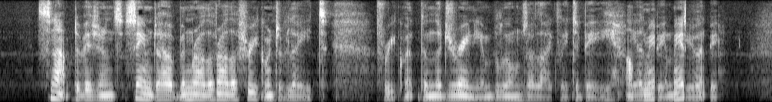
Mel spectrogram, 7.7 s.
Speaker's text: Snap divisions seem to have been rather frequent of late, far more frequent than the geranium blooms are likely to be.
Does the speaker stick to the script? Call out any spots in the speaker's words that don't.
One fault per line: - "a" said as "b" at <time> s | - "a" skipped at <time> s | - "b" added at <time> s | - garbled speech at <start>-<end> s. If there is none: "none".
- "rather" added at 2.2 s
- "far more" skipped at 3.3 s
- garbled speech at 6.3-7.2 s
